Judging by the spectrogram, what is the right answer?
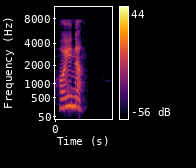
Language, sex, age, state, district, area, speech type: Nepali, female, 30-45, West Bengal, Kalimpong, rural, read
